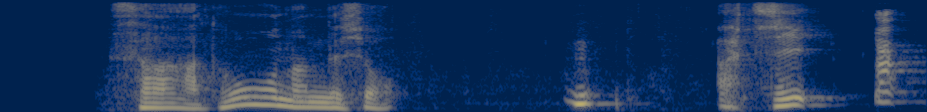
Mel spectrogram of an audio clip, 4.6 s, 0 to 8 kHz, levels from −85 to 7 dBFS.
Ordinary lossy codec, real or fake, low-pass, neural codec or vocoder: AAC, 48 kbps; real; 7.2 kHz; none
